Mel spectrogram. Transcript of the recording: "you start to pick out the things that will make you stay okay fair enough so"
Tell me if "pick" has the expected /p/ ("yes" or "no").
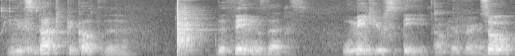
yes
